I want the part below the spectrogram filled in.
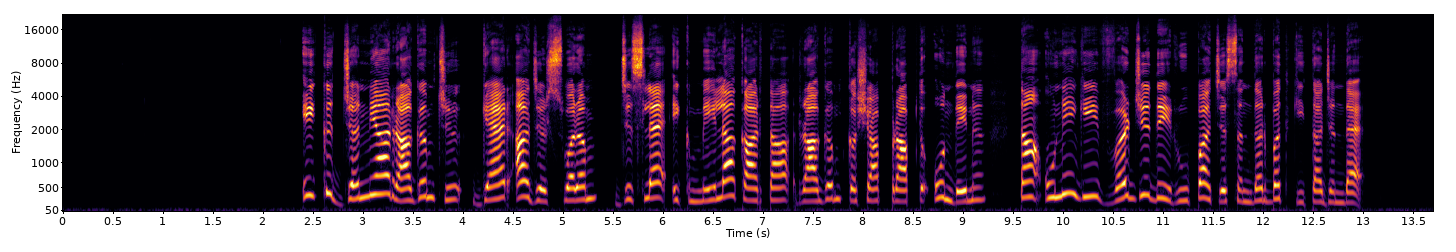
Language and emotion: Dogri, neutral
